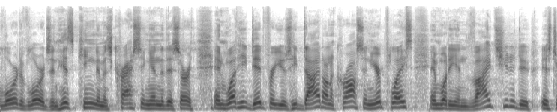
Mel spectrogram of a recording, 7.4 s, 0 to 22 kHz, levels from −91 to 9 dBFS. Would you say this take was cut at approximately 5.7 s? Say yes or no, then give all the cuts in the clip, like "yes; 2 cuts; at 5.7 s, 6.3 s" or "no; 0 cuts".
yes; 1 cut; at 5.7 s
